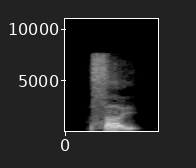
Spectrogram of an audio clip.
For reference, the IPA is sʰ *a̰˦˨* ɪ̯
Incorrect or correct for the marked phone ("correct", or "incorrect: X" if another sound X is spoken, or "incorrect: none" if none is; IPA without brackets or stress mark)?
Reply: correct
